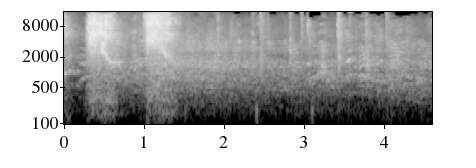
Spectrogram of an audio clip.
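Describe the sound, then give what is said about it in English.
Two loud, wet, sweeping squelches in quick succession, made with the mouth to imitate Spam sliding out of a can, followed by a quieter stretch of crackly noise and faint clicks. “And meat does not make this sound coming out of a can.”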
